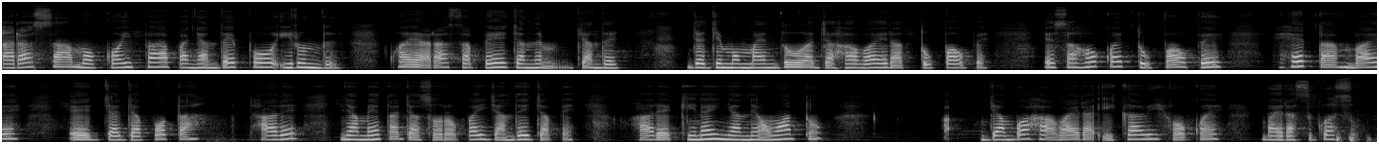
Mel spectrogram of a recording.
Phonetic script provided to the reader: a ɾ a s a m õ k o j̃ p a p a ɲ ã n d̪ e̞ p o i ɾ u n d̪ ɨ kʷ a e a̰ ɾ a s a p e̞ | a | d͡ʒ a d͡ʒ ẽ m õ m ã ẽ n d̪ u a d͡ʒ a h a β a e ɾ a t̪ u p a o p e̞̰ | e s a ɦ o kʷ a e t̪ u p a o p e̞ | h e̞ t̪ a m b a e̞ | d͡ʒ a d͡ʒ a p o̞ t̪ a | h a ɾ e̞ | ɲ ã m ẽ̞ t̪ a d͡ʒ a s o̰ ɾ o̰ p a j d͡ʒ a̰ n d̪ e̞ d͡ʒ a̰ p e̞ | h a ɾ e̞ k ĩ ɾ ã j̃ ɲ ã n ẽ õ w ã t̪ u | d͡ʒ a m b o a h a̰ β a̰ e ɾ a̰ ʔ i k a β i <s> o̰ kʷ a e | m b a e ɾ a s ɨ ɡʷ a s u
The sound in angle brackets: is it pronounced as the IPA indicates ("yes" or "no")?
no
